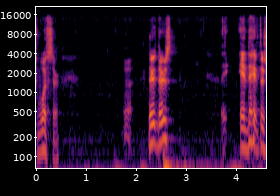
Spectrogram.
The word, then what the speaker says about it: Worcester: people say yeah or warchester people will say sometimes there's not there's not an h in there but thanks to worcester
